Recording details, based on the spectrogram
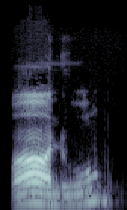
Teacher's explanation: qaf ini dibaca panjang 2 harokat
